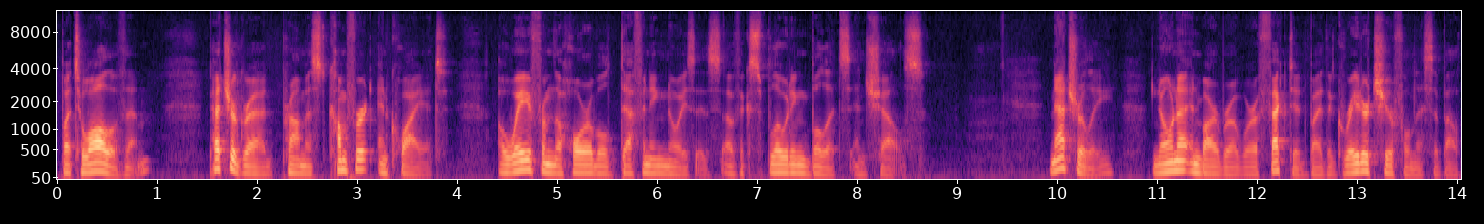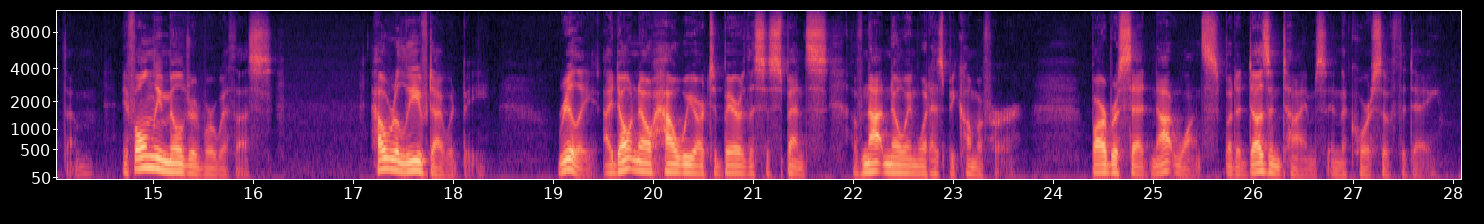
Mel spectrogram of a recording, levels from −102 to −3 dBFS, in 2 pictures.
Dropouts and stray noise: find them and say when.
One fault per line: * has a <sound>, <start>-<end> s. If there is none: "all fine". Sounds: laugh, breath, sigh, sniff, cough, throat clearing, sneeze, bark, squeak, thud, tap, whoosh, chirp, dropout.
all fine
